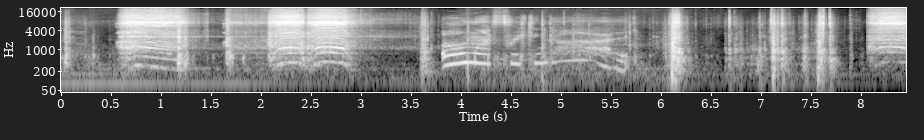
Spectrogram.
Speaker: oh god i'm pressing the gas but it's not doing nothing that ain't good oh god oh my god something's wrong with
